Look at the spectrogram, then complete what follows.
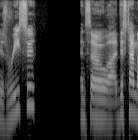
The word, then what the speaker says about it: Ries: up how to pronounce the names uh the pronunciation is risu and so uh this time i'm not going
